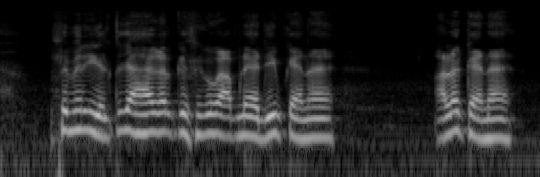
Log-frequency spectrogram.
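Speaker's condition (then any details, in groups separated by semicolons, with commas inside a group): Cerebral palsy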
